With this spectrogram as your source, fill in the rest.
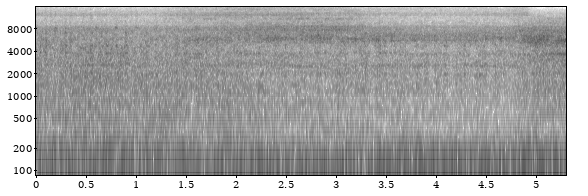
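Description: A 1981 GMC C20 Scottsdale pickup engine runs steadily on its own, a loud, close, even low rumble that holds without a break throughout.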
